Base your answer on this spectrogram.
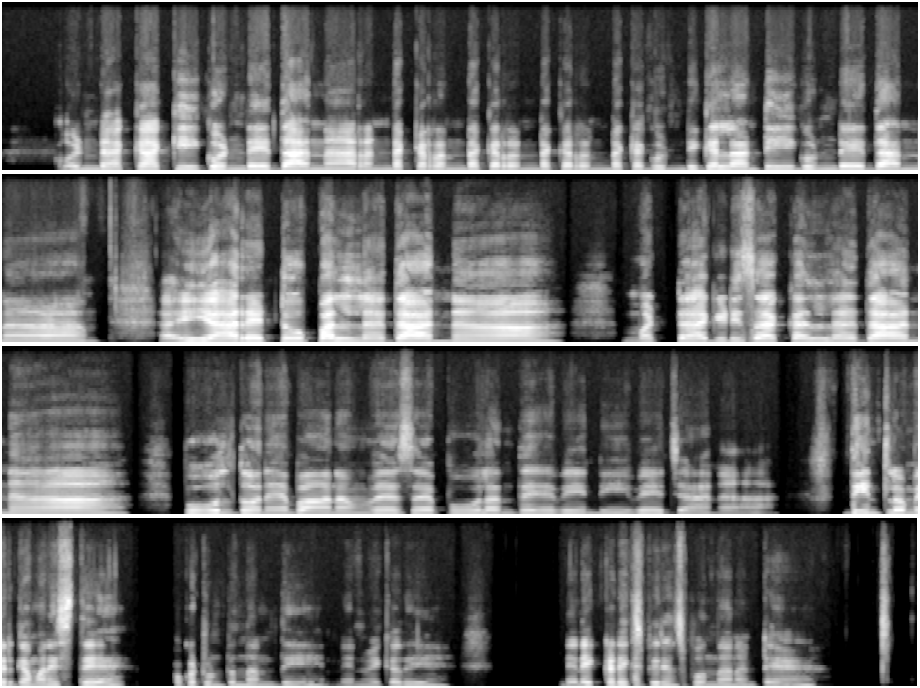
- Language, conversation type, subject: Telugu, podcast, మీకు మొదటిసారి చూసిన సినిమా గుర్తుందా, అది చూసినప్పుడు మీకు ఎలా అనిపించింది?
- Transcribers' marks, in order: singing: "కొండ కాకి కొండే దాన రండక … దేవి నీవే జానా"; other background noise; in English: "ఎక్స్‌పీరియన్స్"; lip smack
